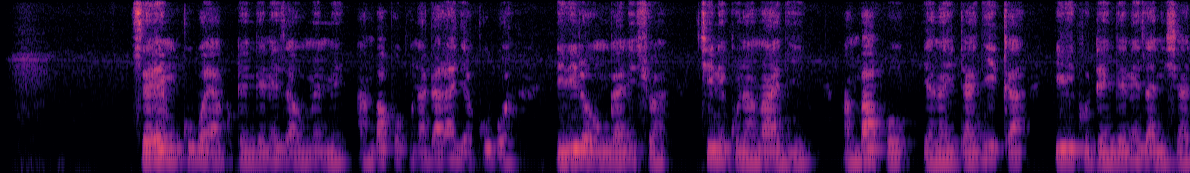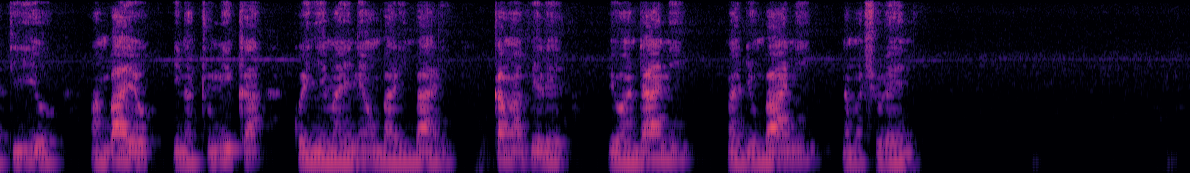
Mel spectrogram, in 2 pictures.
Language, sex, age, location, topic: Swahili, male, 36-49, Dar es Salaam, government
